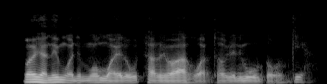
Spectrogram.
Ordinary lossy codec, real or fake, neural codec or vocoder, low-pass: Opus, 32 kbps; fake; codec, 16 kHz in and 24 kHz out, 0.4 kbps, LongCat-Audio-Codec, four codebook decoder; 10.8 kHz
